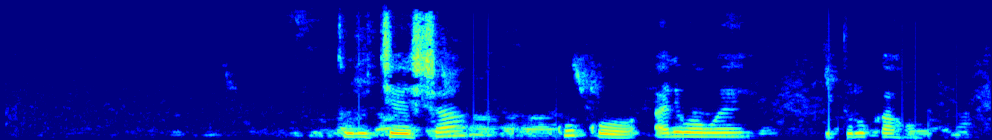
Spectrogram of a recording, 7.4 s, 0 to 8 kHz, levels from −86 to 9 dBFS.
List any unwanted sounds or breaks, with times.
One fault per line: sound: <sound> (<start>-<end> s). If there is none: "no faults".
no faults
